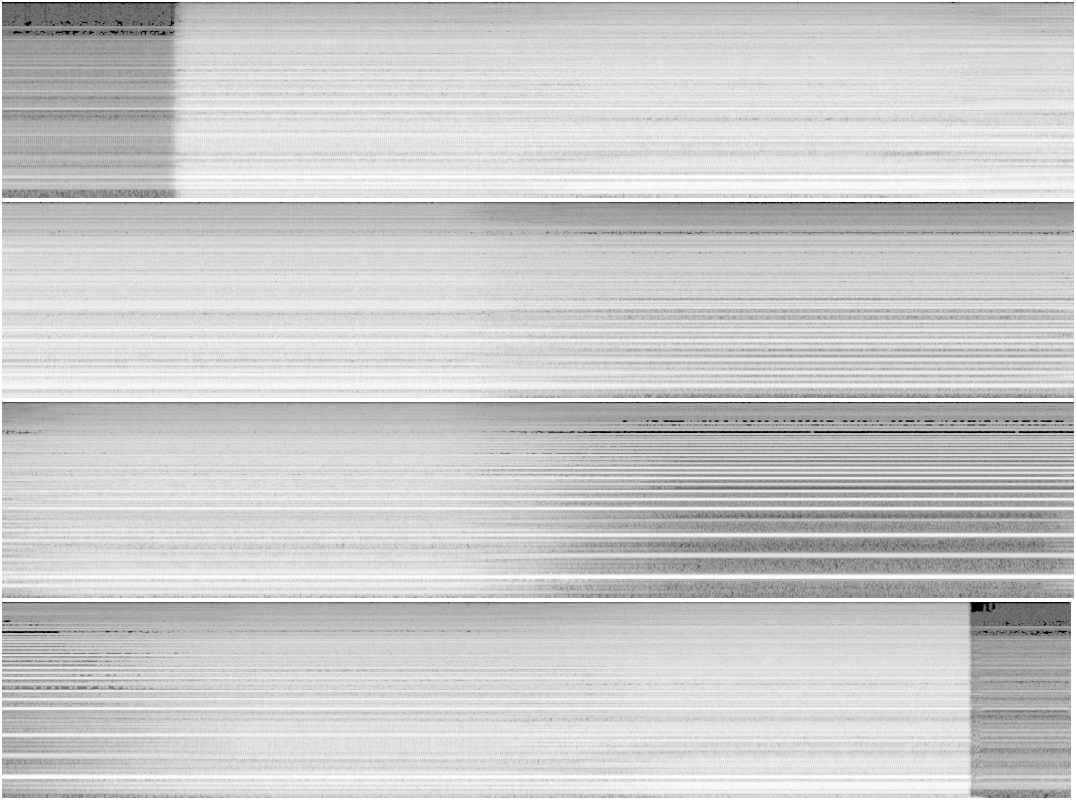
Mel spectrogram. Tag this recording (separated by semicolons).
Kulturfabrik; Synthesizer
